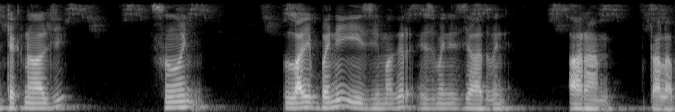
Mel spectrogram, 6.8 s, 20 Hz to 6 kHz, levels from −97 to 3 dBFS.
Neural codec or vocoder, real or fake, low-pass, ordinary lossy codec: none; real; 5.4 kHz; none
